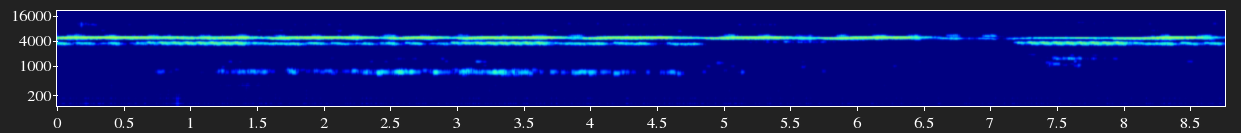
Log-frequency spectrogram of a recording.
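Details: Autumn night insect chorus, crickets among them, in a home garden field, captured on a DR-40X: continuous shrill pulsed trills at two pitches, plus a lower softer trill joining for a few seconds midway.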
